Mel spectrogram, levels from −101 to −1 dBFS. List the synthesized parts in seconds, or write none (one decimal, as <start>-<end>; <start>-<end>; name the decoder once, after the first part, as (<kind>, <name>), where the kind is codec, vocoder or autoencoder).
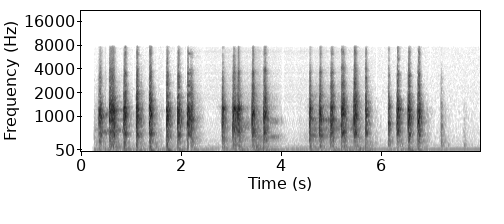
2.2-5.7 (autoencoder, DAC-VAE)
